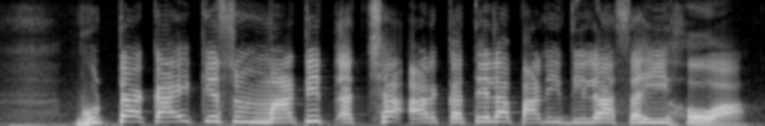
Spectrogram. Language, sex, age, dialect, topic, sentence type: Magahi, male, 18-24, Northeastern/Surjapuri, agriculture, question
